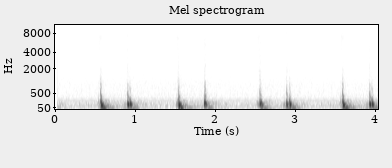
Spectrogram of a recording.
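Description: Heartbeat sound effect: four pairs of deep thumps, one pair about every second.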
